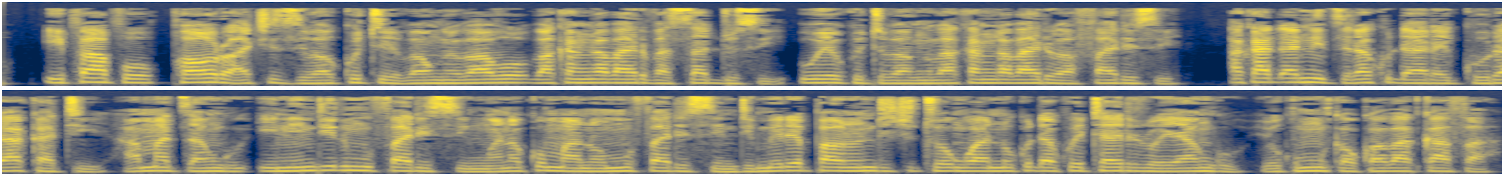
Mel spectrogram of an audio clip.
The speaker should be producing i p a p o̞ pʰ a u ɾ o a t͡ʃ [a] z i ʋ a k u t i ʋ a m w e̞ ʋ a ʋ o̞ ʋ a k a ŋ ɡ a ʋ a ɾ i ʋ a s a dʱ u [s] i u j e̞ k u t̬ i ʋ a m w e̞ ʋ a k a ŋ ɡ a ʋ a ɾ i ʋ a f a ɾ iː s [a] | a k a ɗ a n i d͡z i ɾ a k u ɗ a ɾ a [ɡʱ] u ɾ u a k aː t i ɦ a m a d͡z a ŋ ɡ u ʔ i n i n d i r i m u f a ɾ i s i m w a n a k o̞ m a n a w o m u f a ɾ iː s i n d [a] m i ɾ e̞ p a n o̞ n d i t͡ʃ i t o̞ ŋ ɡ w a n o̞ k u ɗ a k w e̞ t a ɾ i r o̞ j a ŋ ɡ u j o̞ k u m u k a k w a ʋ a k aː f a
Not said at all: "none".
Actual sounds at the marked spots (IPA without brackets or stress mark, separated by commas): i, s, i, ɡʱ, i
